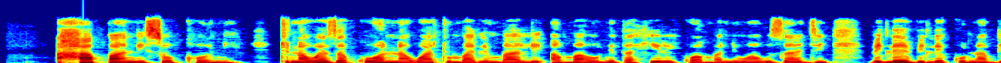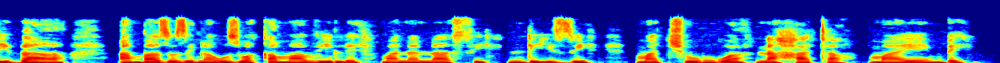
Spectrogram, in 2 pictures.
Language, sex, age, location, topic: Swahili, female, 36-49, Nakuru, finance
